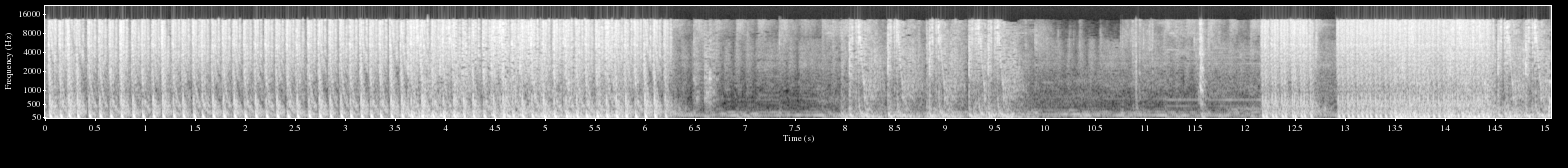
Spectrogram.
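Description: Rapid sustained bursts of light machine gun fire in a VRChat zombie survival game, loud and continuous for about six seconds, then scattered shots and game noise before the heavy automatic fire resumes.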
